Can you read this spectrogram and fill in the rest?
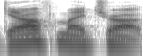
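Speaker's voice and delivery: put-on rude, jerky tone. Retelling a bouncer ordering someone off his truck: imitating someone saying it rudely. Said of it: "they said it, like, kind of like a dick".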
